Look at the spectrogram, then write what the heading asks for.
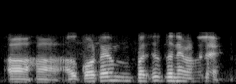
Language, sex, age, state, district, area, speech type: Malayalam, male, 60+, Kerala, Kottayam, rural, conversation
